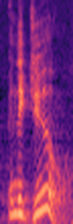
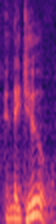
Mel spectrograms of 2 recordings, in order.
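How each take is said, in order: First: "And they do" pitched higher, falling firmly at the end; emphatic repeat. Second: Said in the usual way. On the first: Real, not acted. Preacher stresses Nineveh's change, "And they do" high and emphatic. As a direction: drive home "And they do" on a raised, falling tune.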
